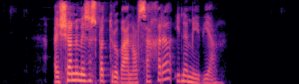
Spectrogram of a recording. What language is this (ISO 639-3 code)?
cat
